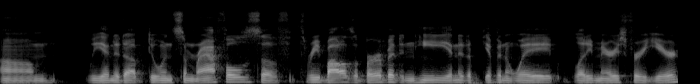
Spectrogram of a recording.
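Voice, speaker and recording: In a very clean recording with a silent background, a man with an American accent speaks at a moderate pace in a very deep, low pitch, his intonation monotone and flat and his loudness very even. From US South, near Nashville, Tennessee. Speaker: bourbon enthusiast. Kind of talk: casual chat.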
